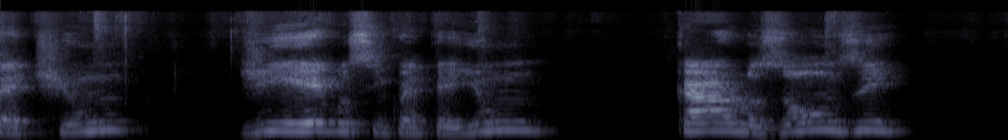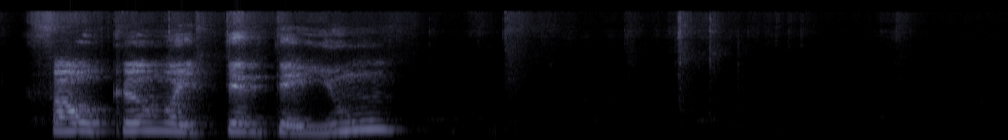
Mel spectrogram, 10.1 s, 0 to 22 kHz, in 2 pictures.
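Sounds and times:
paper slips rustling: 0.0s - 2.8s.

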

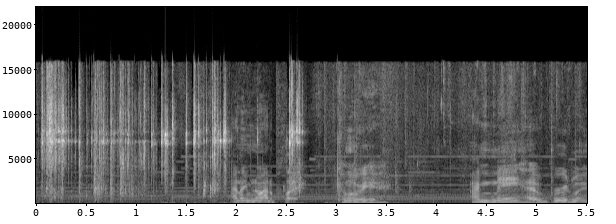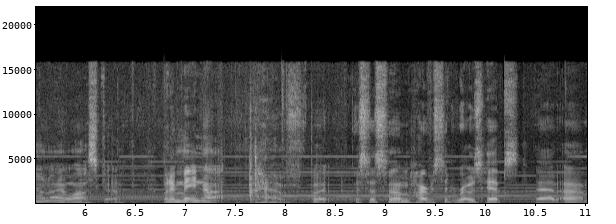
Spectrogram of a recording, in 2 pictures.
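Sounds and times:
dominoes rattling in a box: 0.0s - 2.7s.

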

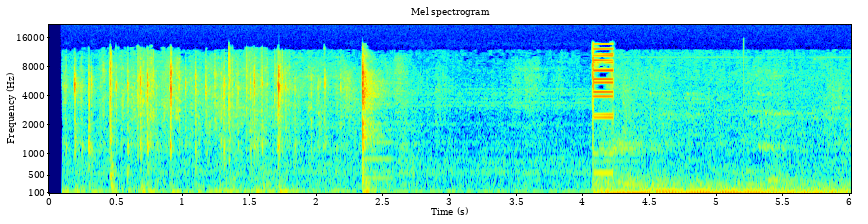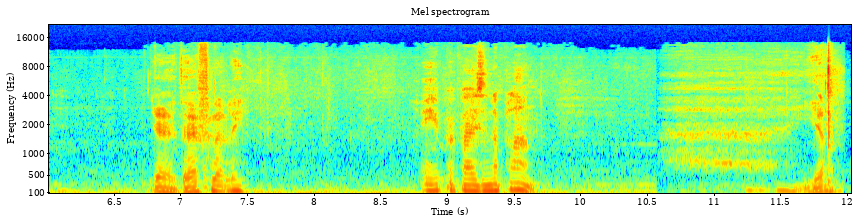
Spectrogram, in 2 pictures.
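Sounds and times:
computer keyboard typing: 0.1s - 2.4s.

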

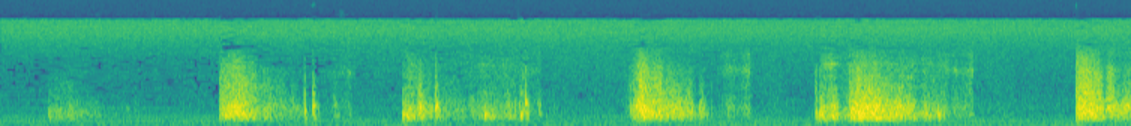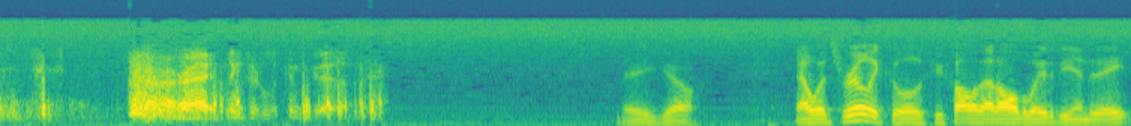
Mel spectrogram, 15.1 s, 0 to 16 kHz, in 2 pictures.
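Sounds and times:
garbled radio bursts: 1.5s - 6.5s, 7.2s - 10.2s.

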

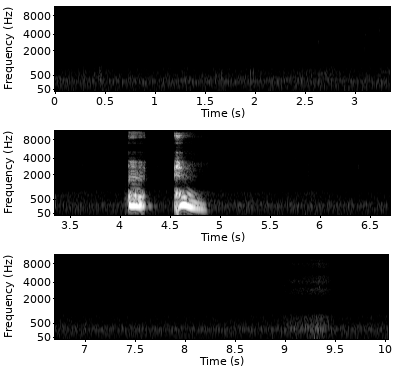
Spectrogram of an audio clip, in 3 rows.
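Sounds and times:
person clearing throat: 4.1s - 5.0s.

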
